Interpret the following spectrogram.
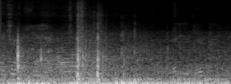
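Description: Aerial fireworks shells bursting overhead: a continuous deep rumble of booms, with a few sharp cracks in the first second.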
